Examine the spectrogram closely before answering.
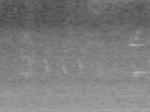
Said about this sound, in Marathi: हे आपण पाहत आहात जुनागड रेल्वे स्टेशन.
